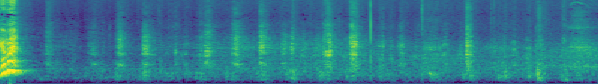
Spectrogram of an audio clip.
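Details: A female Corgi, Sable, pants in quick, breathy puffs after one sharp opening sound while playing fetch with her toy up and down the stairs.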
